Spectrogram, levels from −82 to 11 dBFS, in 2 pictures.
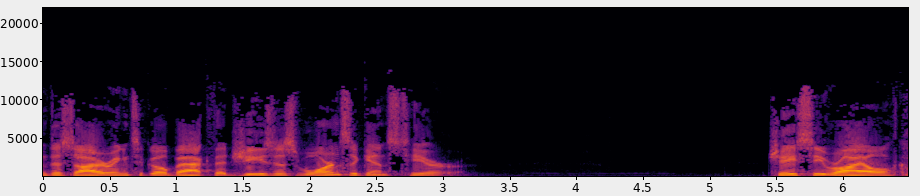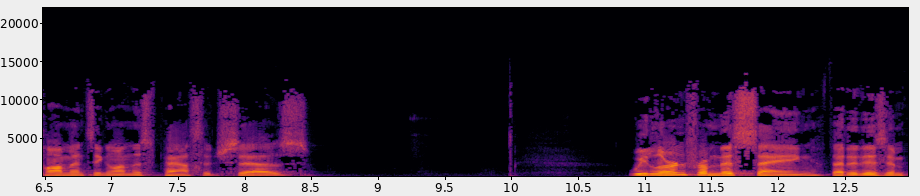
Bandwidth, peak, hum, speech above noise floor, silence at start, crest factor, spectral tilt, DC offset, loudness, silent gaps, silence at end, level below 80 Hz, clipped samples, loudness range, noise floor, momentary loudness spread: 13 kHz; 0 dBFS; none; 55 dB; 0 s; 18 dB; -5 dB/octave; under 0.1%; -17 LUFS; none; 0 s; -52 dBFS; under 0.1%; 9 LU; -72 dBFS; 11 LU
